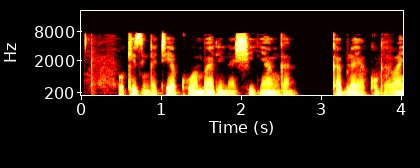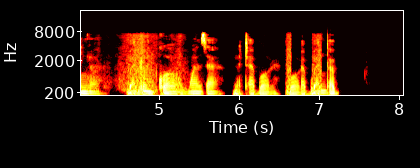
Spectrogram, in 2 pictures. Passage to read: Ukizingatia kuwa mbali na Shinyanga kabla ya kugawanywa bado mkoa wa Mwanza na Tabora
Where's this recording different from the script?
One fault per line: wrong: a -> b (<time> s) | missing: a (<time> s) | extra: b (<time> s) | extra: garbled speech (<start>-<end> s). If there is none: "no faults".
extra: garbled speech (6.6-7.3 s)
